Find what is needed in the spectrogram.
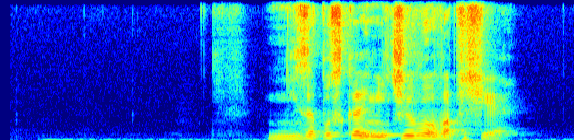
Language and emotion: Russian, angry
